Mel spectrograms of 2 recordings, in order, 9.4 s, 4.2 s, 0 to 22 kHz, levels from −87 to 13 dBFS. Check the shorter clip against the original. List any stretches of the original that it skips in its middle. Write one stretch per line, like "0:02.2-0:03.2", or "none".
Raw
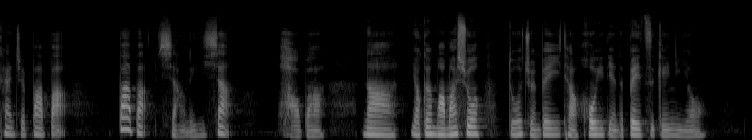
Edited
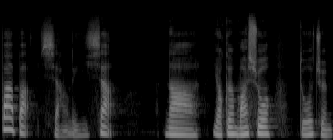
0:03.4-0:04.4
0:05.4-0:05.6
